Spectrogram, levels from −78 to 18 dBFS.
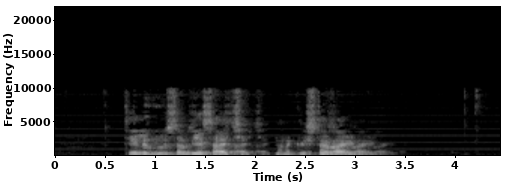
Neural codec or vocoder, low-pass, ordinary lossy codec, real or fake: none; 9.9 kHz; MP3, 96 kbps; real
